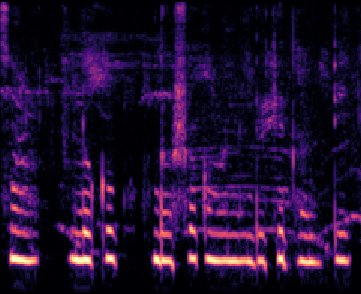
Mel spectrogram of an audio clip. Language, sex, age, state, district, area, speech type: Odia, female, 18-30, Odisha, Nuapada, urban, spontaneous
